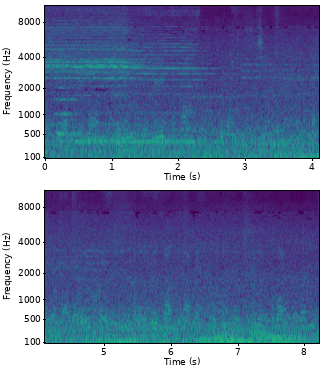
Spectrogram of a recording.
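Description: Outdoor crowd murmur, many people talking at once, with a motor vehicle's engine running nearby, its low rumble getting stronger in the second half.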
